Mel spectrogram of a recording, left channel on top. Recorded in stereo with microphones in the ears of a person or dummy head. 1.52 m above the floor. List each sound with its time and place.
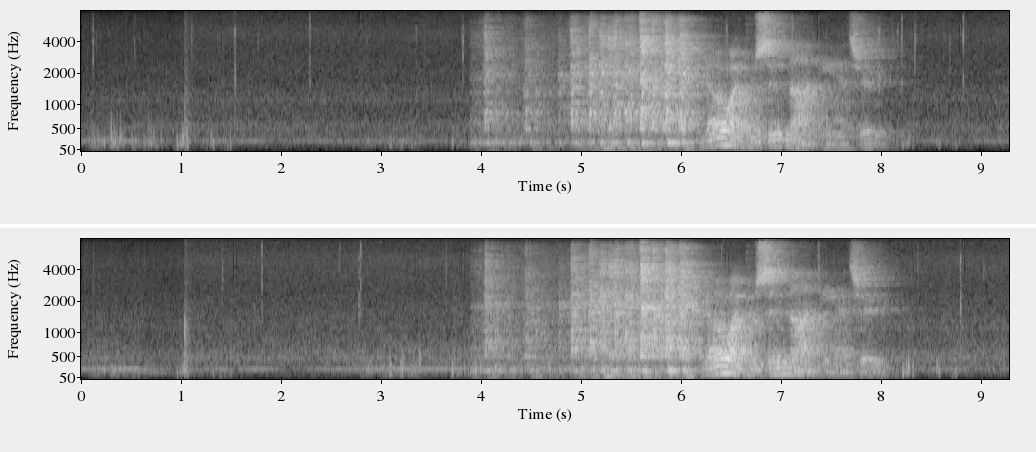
3.9 s typing on a keyboard: 70° left (ahead or behind), 1.8 m
6.2 s a man speaking: 20° left (ahead or behind), 0.6 m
